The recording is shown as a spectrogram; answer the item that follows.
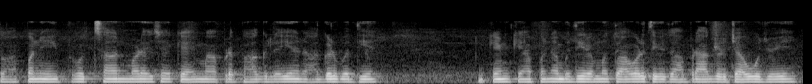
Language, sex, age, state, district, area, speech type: Gujarati, male, 18-30, Gujarat, Amreli, rural, spontaneous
